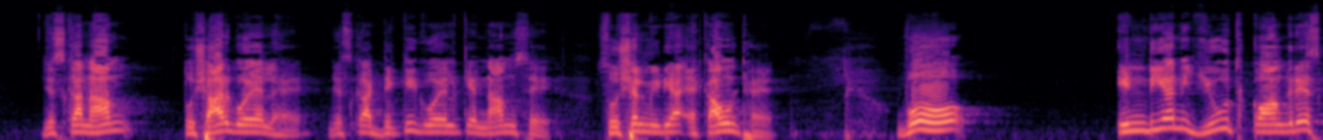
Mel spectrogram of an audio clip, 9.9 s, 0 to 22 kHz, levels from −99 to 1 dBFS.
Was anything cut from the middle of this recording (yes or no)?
no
